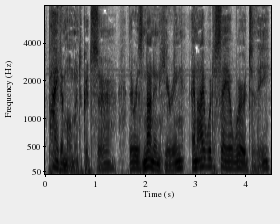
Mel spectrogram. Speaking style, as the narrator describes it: Hendon laid his hand upon his arm and said in a low voice

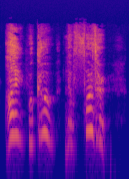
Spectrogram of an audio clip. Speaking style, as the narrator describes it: cried Cora

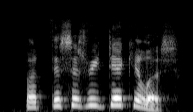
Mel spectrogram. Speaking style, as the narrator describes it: she exclaimed

